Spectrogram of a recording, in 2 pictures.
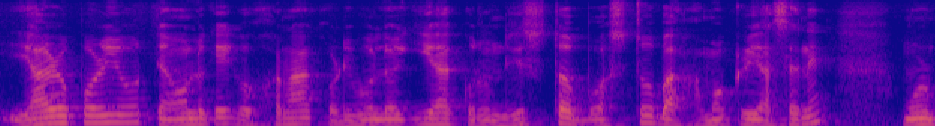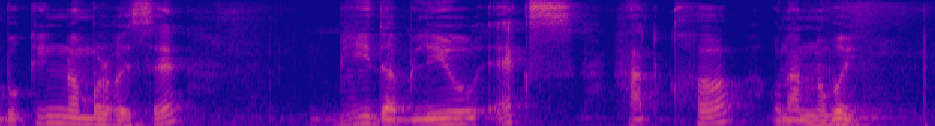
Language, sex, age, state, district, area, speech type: Assamese, male, 45-60, Assam, Dibrugarh, urban, read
